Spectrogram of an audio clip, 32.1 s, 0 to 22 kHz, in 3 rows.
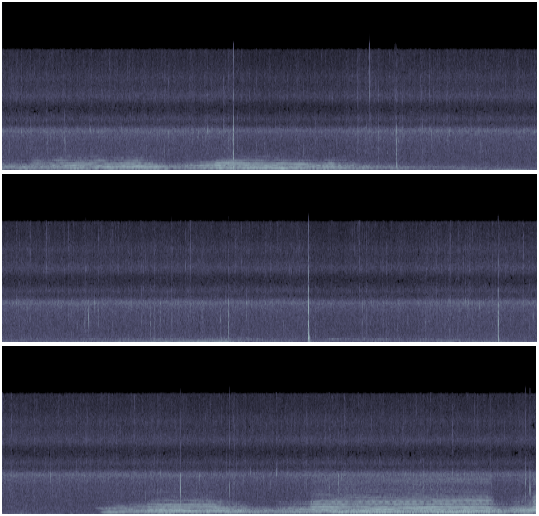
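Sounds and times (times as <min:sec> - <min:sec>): three-chime train horn: 0:00.0 - 0:09.4, 0:23.3 - 0:32.0
steady rain falling: 0:00.0 - 0:32.0.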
